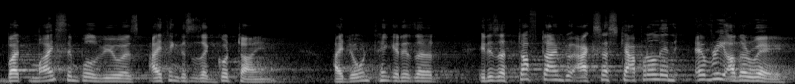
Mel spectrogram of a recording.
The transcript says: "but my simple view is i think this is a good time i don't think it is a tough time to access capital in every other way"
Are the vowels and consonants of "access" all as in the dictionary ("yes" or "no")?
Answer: yes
